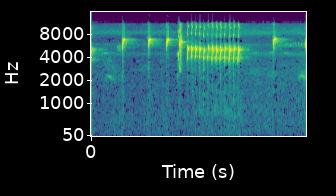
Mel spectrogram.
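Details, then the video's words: ['Little spiderhunter giving sharp, high, single notes spaced apart, then a short burst of a fast, very high trill, then more lone sharp notes. The recording is quiet and clean.'] "SUARA BURUNG KOLIBRI NINJA GACOR"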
